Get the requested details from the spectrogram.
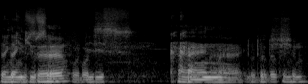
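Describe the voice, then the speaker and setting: With a Cameroonian accent, a man talks at a moderate pace and medium pitch with fairly even intonation, amid noticeable background noise and audible room echo. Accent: French-speaking Cameroonian. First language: French. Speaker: agricultural researcher. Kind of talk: conference presentation. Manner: halting.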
